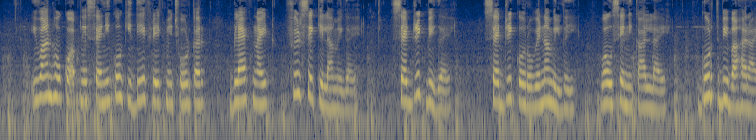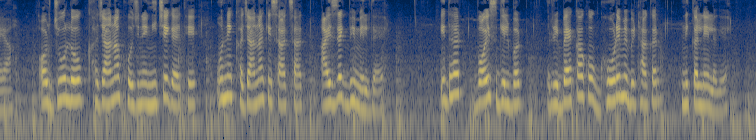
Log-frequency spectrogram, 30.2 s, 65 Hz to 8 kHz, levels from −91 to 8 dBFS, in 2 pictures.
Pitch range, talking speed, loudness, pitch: 180-250 Hz, 115 wpm, -18 LUFS, 225 Hz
